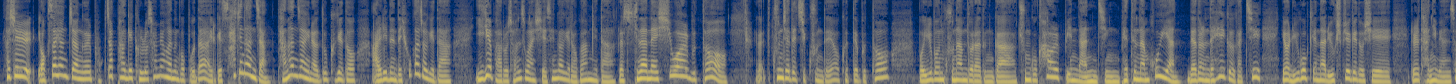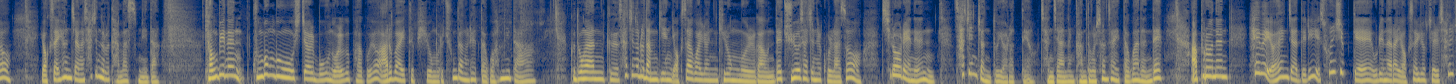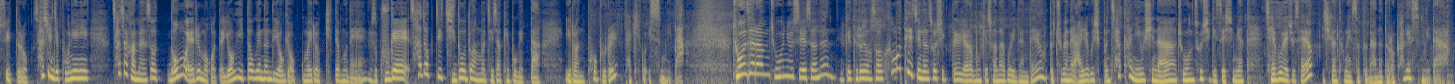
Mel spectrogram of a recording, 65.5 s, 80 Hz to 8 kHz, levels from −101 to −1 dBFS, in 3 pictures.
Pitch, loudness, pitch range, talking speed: 180 Hz, -26 LUFS, 155-225 Hz, 375 characters per minute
